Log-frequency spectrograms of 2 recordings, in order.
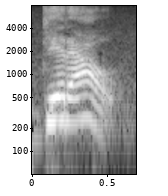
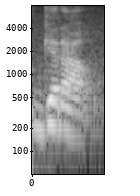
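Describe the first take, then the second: First: Loud, forceful "get out"; shouted order. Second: Said in the usual way. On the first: Acted. Fan ordering Jace out over cats, shouting. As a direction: bellow it as a final dismissal. Acted dismissal, shouted this time.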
